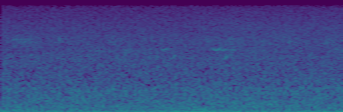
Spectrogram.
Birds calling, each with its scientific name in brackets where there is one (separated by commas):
American Robin (Turdus migratorius)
